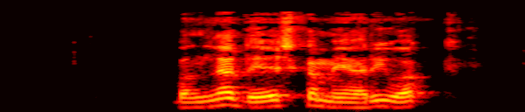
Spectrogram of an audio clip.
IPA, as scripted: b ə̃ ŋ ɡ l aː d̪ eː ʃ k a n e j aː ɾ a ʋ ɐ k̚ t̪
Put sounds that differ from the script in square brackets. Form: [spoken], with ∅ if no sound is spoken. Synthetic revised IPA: b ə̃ ŋ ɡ l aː d̪ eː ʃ k a [m] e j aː ɾ [i] ʋ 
